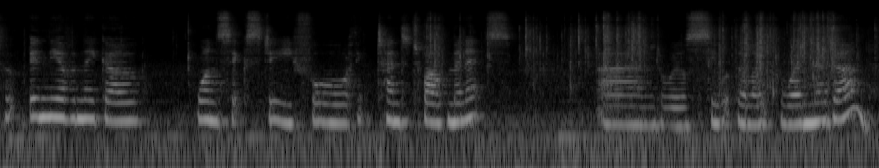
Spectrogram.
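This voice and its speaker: A woman with a slightly high voice talks at a slow, unhurried pace. She chats casually to viewers as in a home baking vlog, describing each step as she goes. There is clear background noise from the room. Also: fairly even intonation. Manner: chatty, unhurried step-by-step commentary.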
